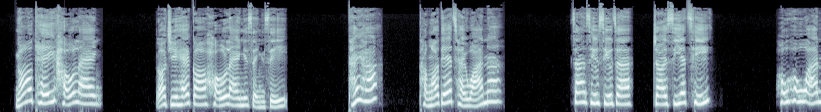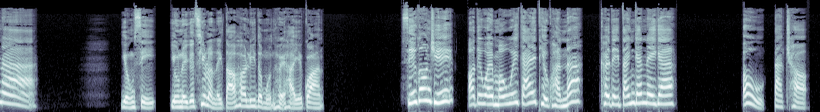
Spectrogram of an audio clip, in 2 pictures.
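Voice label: Cantonese female children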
